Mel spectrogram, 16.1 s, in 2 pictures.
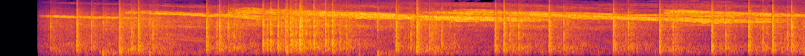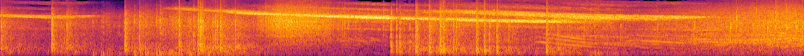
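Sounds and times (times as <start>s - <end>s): fireworks bangs: 0.4s - 16.0s
falling whistling tones: 9.8s - 15.6s.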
